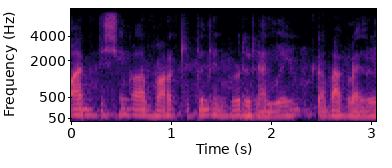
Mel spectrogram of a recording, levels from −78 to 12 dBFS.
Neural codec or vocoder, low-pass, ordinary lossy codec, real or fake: codec, 24 kHz, 1.5 kbps, HILCodec; 7.2 kHz; none; fake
